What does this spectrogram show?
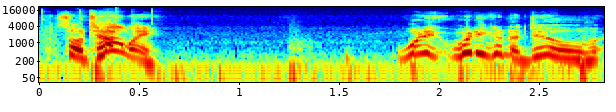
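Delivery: hammed-up breathless newswoman; eager reporter. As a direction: fire the question off while running alongside. Reporter sprinting beside the kid.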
